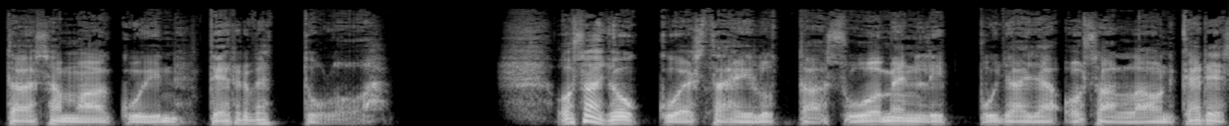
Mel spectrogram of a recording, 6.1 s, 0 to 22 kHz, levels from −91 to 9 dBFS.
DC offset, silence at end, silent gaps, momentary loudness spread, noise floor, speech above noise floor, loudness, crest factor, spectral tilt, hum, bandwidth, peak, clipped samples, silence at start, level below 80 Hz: under 0.1%; 0 s; none; 12 LU; -64 dBFS; 47 dB; -17 LUFS; 18 dB; -5.5 dB/octave; none; 16 kHz; 0 dBFS; under 0.1%; 0.05 s; -46 dBFS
